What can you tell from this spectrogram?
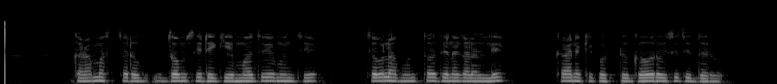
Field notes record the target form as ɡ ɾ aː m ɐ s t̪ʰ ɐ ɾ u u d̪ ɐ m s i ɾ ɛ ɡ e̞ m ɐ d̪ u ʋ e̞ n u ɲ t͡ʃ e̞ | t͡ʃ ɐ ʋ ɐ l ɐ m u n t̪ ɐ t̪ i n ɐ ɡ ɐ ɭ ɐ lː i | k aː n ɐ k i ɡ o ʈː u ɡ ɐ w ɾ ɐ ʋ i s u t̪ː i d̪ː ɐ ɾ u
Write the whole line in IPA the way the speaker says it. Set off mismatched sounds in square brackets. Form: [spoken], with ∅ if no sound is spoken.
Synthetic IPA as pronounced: ɡ ɾ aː m ɐ s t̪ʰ ɐ ɾ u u d̪ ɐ m s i ɾ [i] ɡ e̞ m ɐ d̪ u ʋ e̞ [m] u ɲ t͡ʃ e̞ | t͡ʃ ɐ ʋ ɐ l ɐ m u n t̪ ɐ [d̪] i n ɐ ɡ ɐ ɭ ɐ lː i | k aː n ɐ k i [k] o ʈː u ɡ ɐ w ɾ ɐ ʋ i s u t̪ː i d̪ː ɐ ɾ u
